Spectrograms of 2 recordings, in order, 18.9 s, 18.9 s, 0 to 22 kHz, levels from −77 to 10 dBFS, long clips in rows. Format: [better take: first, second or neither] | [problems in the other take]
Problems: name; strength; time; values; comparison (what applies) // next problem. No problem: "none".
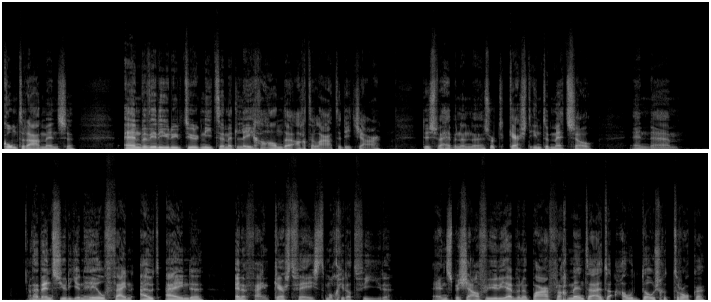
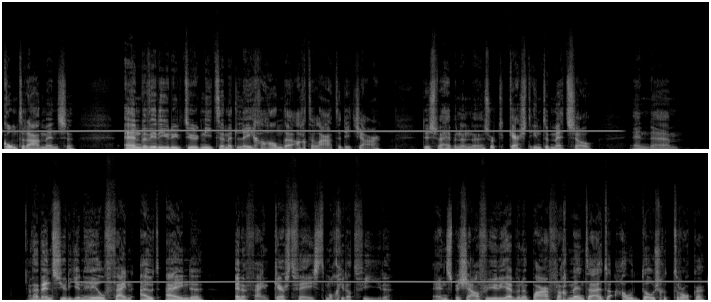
first | high-pitched whine; loud; until 8.5 s and from 10 s on; 2.5 kHz, 5 dB below the speech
